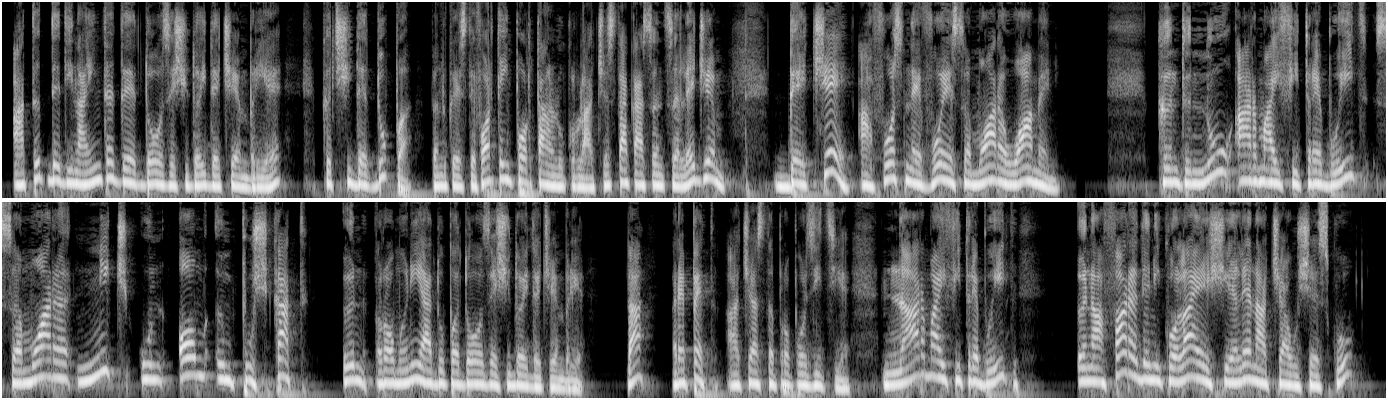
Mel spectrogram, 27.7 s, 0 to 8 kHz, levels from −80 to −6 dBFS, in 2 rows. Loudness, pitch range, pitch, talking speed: -17 LUFS, 120-165 Hz, 140 Hz, 130 wpm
